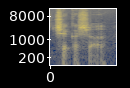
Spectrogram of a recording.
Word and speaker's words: Chickasha: So the right way depends who you are in your habitat, but the proper pronunciation is Chickasha.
